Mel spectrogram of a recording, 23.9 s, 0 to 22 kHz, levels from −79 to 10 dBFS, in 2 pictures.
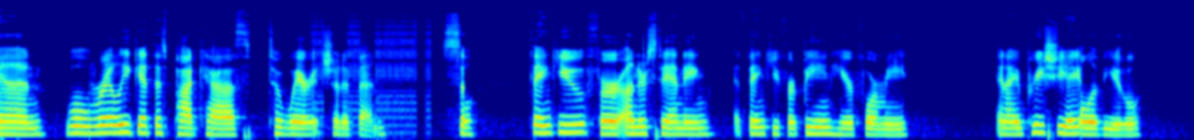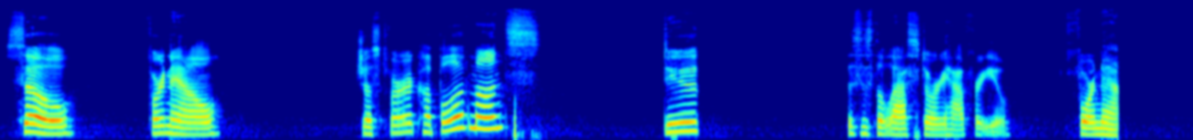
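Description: At 0.88 s, just before "really get this podcast", the decoder drops compressed frames, skipping roughly 150 ms of speech in steps of about 23 ms frames. Overlapping neighbour frames soften each join into a short smeared blip rather than a click.

From 3.11 to 4.31 s, a nearby 2G phone transferring data has its radio bursts rectified by the audio circuit, producing a raspy 217 Hz GSM phone buzz with many harmonics at about 26 dB below the speech, coming and going.

Further compressed frames are skipped at 4.62 s (around 300 ms lost), 10.80 s between "I appreciate" and "of you" (about 200 ms), 17.81 s after "a couple of months", 18.90 to 18.93 s (about 400 ms), 21.39 s, and 23.11 s (about half a second). Each is a smeared jump forward.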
